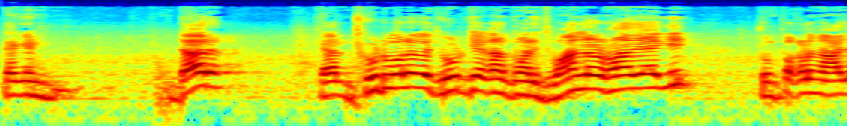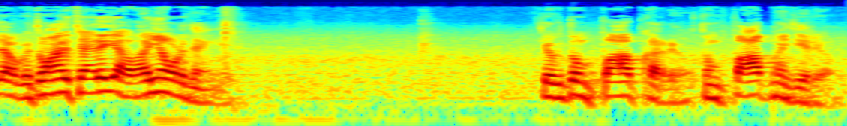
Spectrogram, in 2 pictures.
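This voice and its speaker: A middle-aged male pastor preaches with strong emphasis, his voice sitting notably high for a man. He asks pointed questions and answers them at once. A faint hiss of noise runs beneath his speech. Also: a little mellow, lo-fi sound. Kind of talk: sermon. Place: church hall with a congregation.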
